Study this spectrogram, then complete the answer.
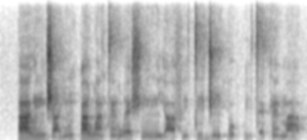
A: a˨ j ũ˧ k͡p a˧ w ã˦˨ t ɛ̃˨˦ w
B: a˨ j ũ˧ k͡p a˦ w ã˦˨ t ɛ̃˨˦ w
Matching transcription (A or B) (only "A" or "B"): B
